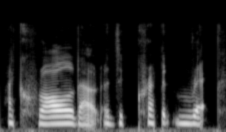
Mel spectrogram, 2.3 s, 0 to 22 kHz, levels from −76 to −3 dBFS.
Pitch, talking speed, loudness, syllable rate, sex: 175 Hz, 160 wpm, -18 LUFS, 4.3 syllables/s, female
